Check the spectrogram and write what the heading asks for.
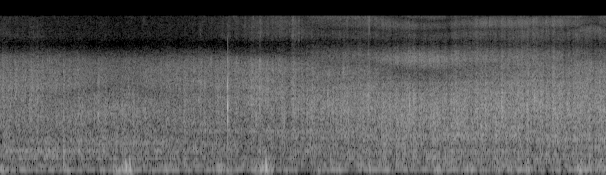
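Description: Steady rushing of water from a small waterfall spilling into a creek pool, growing a little louder in the second half, with a few soft footsteps.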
